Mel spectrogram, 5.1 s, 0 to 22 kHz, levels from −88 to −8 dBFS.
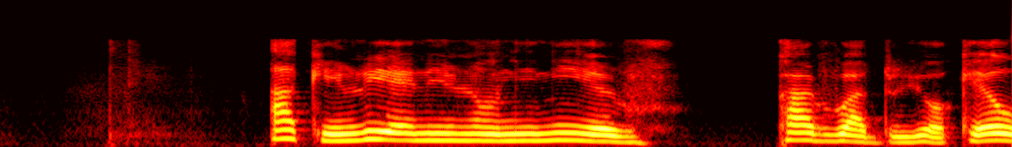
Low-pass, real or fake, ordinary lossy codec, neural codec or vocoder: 7.2 kHz; fake; none; codec, 16 kHz, 2 kbps, FunCodec, trained on Chinese and English, 25 frames a second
